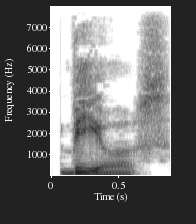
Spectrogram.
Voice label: "bios" Ancient Greek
